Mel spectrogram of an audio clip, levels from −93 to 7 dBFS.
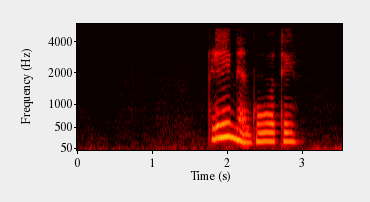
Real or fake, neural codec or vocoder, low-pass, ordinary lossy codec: fake; codec, 32 kHz, 1.9 kbps, SNAC; 5.4 kHz; none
